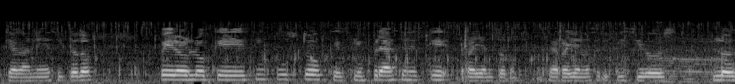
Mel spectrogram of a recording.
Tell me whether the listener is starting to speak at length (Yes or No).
No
